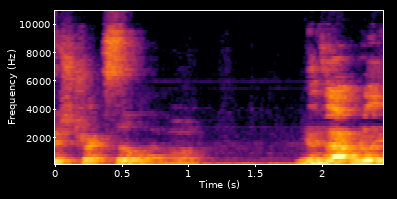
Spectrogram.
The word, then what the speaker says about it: Truxillo: I think it's actually Trujillo. Seems like the X would be a little silent.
